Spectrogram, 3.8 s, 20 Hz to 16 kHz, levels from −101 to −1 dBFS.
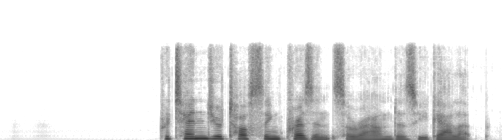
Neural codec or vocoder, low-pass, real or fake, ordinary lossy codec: codec, 16 kHz in and 24 kHz out, 0.9 kbps, LongCat-Audio-Codec, fine tuned four codebook decoder; 10.8 kHz; fake; none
